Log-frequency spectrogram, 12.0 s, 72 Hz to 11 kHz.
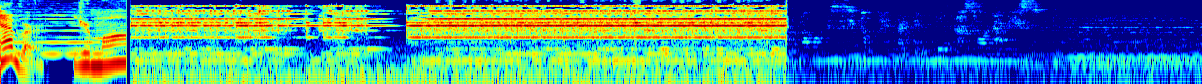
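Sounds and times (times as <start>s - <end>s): electronic bell-like ringing tone: 1.3s - 7.9s.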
